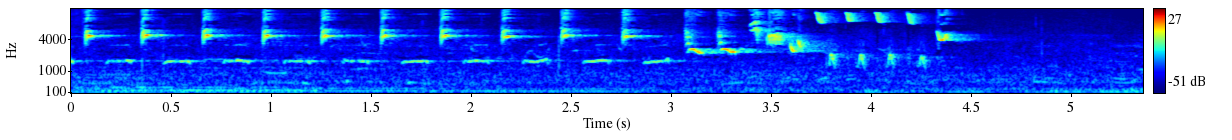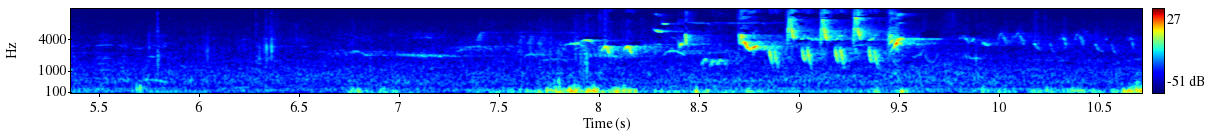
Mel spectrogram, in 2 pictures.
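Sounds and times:
Common nightingale Luscinia megarhynchos song: 0.0s - 4.6s, 6.6s - 10.7s.

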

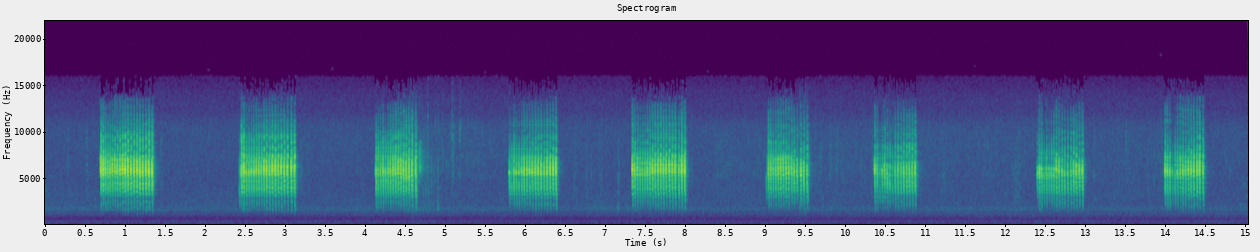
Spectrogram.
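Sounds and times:
Eurasian wren Troglodytes troglodytes churring rattles: 0.7s - 1.4s, 2.4s - 3.2s, 4.1s - 4.8s, 5.8s - 6.5s, 7.3s - 8.1s, 9.0s - 9.6s, 10.4s - 11.0s, 12.4s - 13.1s, 14.0s - 14.6s.

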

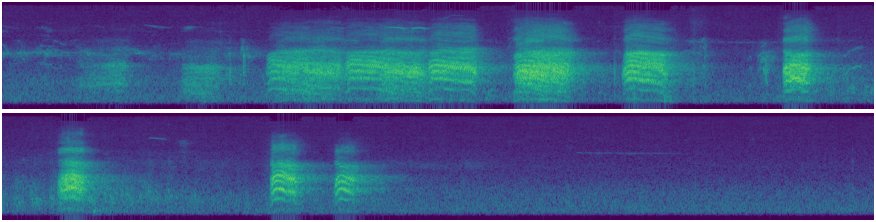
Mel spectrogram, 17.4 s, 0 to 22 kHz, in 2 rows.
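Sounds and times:
carrion crow Corvus corone giving harsh rasping caws: 0.9s - 6.8s, 7.8s - 8.4s, 9.3s - 9.8s, 11.4s - 12.8s.

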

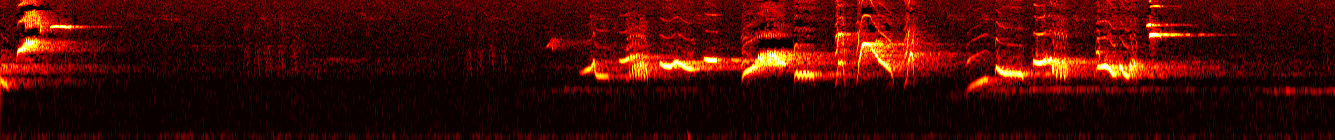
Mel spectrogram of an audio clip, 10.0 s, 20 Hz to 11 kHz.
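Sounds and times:
common blackbird Turdus merula singing: 0.0s - 0.8s, 4.1s - 9.9s.

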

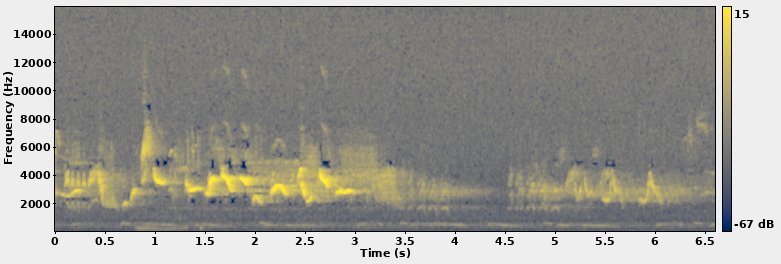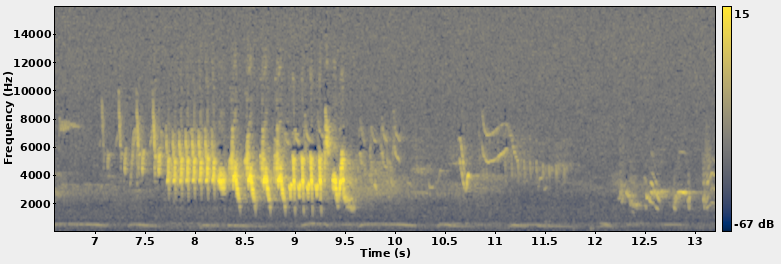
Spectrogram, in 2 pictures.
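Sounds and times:
common chaffinch song: 0.0s - 13.1s
steady series of soft low arched notes: 0.8s - 1.7s.

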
